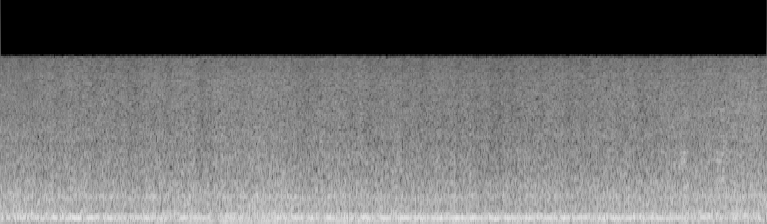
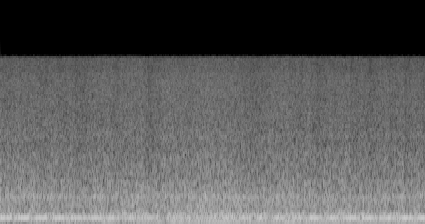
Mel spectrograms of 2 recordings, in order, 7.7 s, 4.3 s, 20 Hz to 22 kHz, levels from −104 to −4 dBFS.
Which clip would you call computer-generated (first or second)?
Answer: first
